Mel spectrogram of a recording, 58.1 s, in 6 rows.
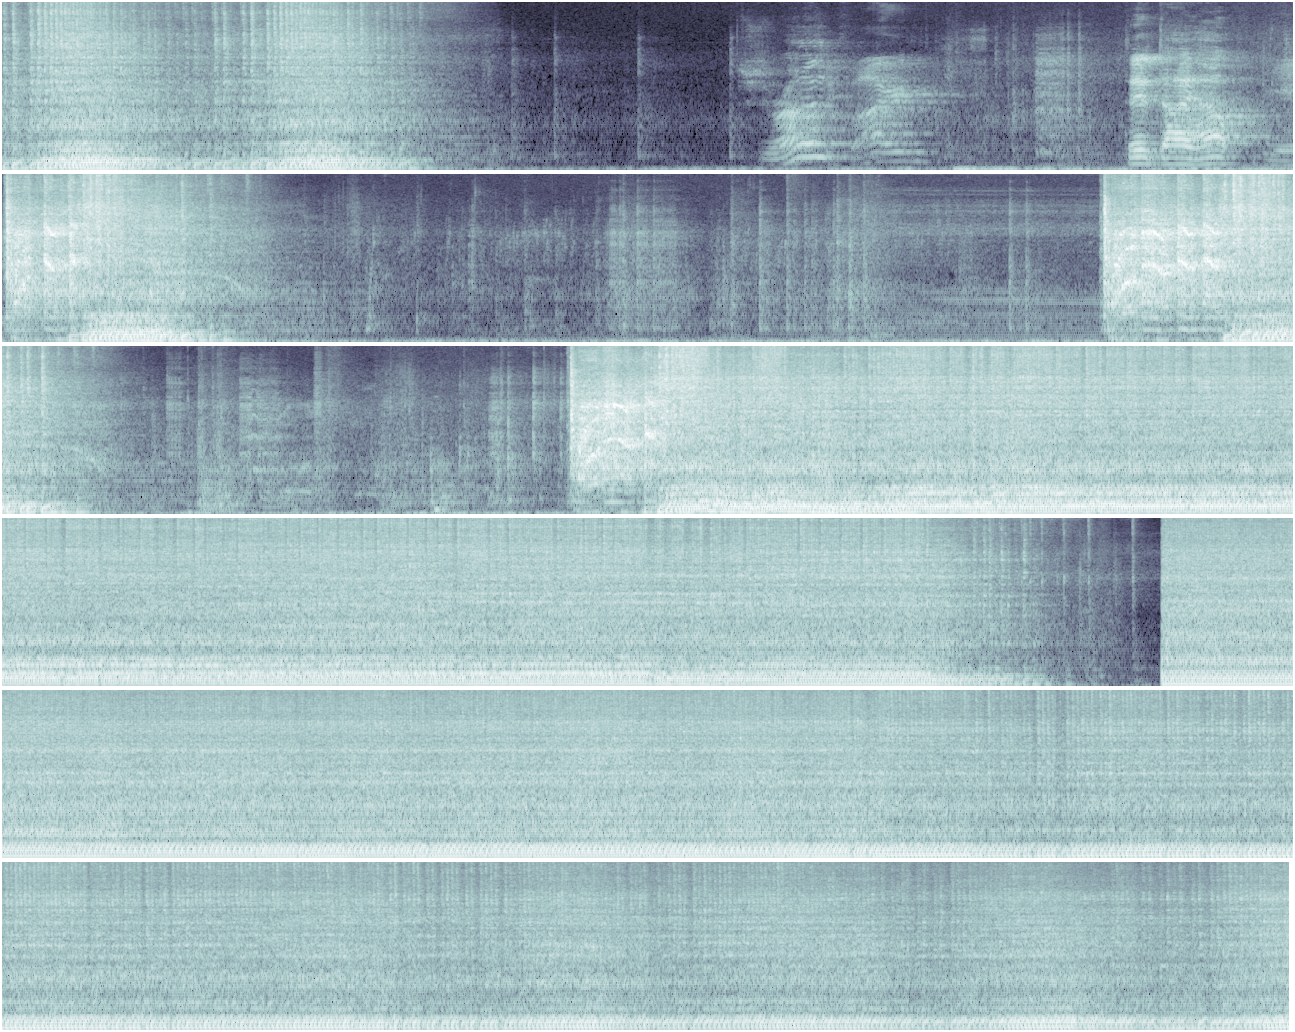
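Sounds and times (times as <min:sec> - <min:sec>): car engine starting and revving: 0:00.0 - 0:03.4, 0:09.7 - 0:11.8, 0:17.8 - 0:20.3, 0:23.6 - 0:37.0, 0:37.8 - 0:58.0.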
